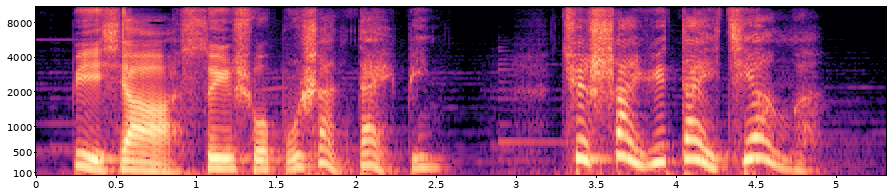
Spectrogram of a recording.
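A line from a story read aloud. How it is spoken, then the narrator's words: Sighing. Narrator (Chinese): 韩信不禁叹了口气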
